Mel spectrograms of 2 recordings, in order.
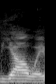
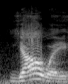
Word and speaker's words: Yahweh: God gives his name we think it's probably pronounced Yahweh we're not 100 sure but that is the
